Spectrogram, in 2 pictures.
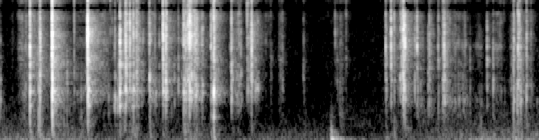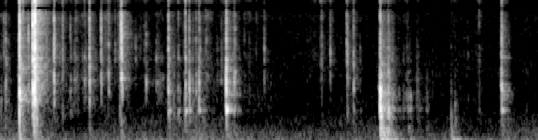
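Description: Small hard clear-plastic accessory box from a Barbie Pop Reveal set being handled and pulled open, with a quick run of sharp plastic clicks and scratchy rustles, then more scattered clicks. A single duller knock comes near the end.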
